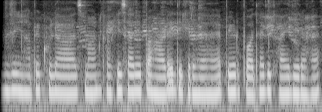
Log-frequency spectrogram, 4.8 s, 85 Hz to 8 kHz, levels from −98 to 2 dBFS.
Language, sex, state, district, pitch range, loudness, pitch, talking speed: Hindi, female, Chhattisgarh, Raipur, 180-195 Hz, -16 LUFS, 185 Hz, 210 wpm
